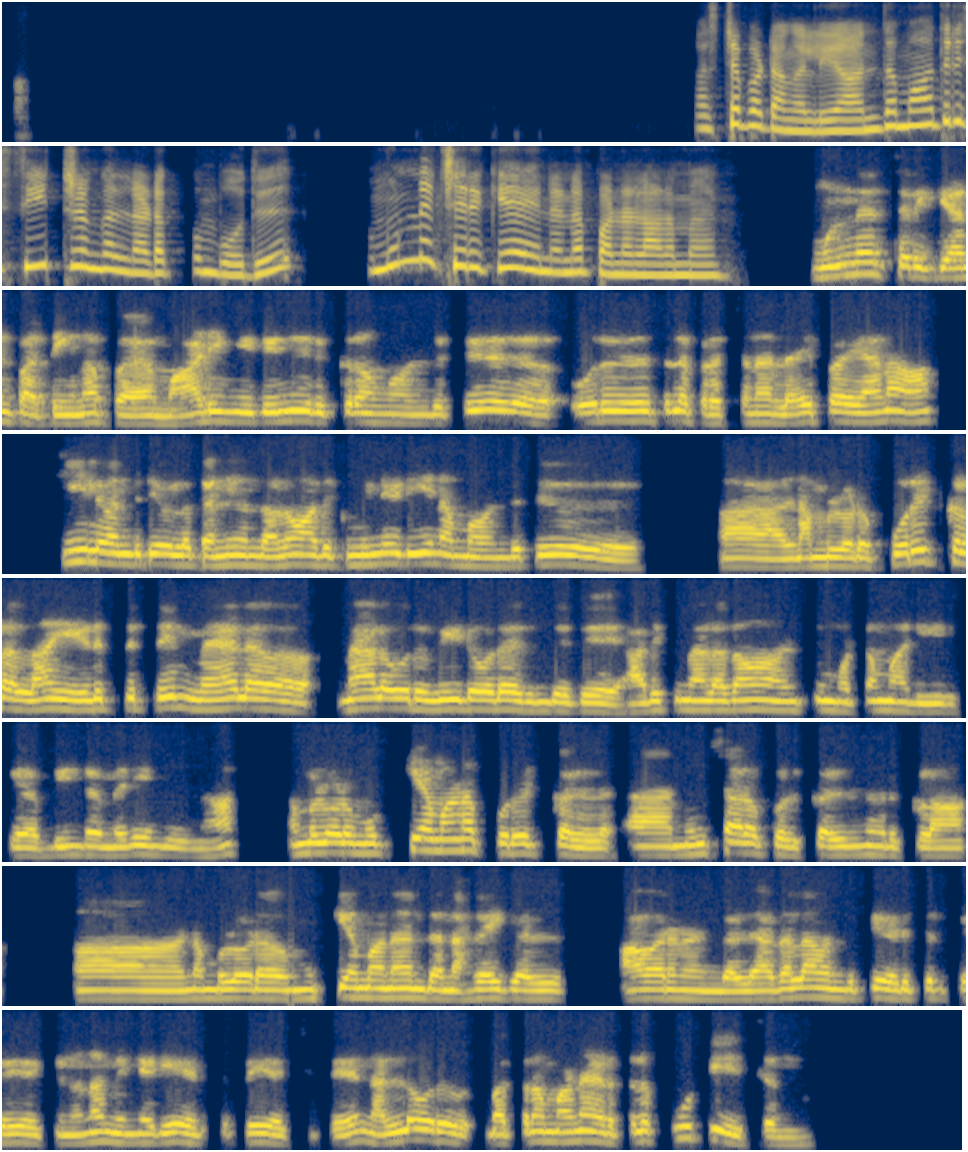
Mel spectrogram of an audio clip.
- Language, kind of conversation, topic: Tamil, podcast, சிரமமான கோபத்தைத் தாண்டி உங்கள் வாழ்க்கை எப்படி மாறியது என்ற கதையைப் பகிர முடியுமா?
- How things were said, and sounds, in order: other noise; static; distorted speech; "முன்னாடியே" said as "மின்னாடியே"; "ஆபரணங்கள்" said as "ஆவரணங்கள்"; "முன்னாடியே" said as "மின்னாடியே"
